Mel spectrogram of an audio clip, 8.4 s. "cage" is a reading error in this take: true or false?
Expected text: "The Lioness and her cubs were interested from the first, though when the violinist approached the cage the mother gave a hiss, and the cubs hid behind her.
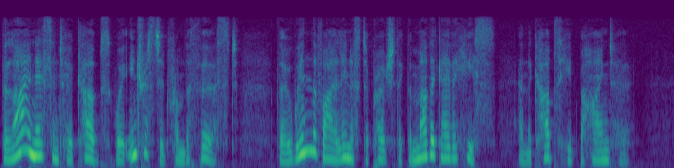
true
